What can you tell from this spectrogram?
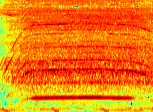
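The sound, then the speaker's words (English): A high-pitched Dremel rotary tool whirs steadily for about three seconds, its loud, sustained whine holding nearly constant pitch with no voices. “It's a Dremel.”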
